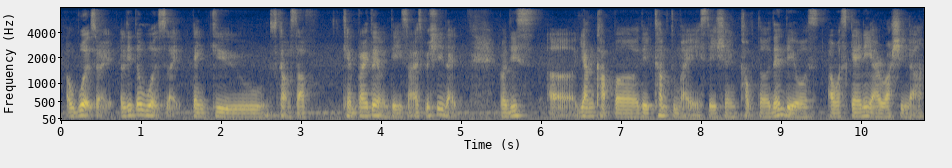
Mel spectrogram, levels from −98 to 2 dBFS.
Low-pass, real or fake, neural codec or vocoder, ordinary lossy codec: none; real; none; none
